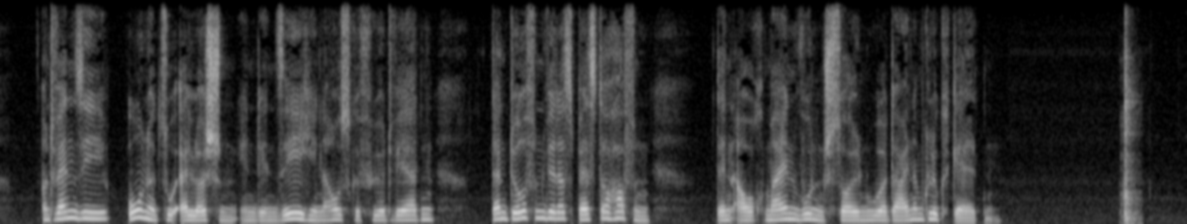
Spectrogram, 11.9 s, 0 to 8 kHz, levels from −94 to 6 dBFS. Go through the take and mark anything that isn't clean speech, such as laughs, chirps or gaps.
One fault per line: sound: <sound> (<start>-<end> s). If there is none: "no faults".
sound: thud (11.2-11.4 s)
